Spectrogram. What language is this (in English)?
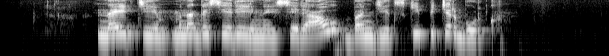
Russian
